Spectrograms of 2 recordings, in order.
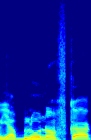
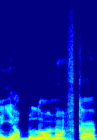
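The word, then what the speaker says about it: Яблунівка: A veces digo Yablunovka como está escrito en ucraniano, Yablonovka como se pronunciaría en ruso.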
